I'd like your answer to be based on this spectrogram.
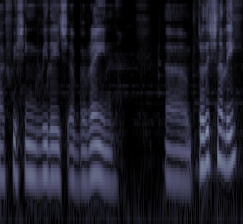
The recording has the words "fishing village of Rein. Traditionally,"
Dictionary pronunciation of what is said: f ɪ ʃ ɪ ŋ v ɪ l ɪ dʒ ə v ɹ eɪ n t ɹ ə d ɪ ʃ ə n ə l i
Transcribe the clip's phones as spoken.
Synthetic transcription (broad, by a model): f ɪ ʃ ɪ ŋ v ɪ l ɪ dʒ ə b ɹ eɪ n t ɹ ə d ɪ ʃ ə n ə l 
